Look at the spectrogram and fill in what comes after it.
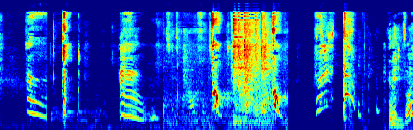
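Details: A baby gives several short, sharp bursts with soft vocal sounds and babbling between them: infant sneezes.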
